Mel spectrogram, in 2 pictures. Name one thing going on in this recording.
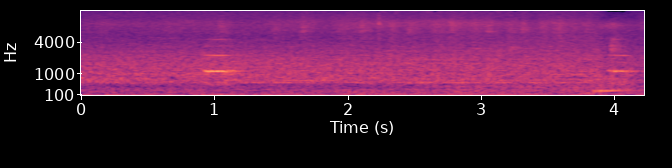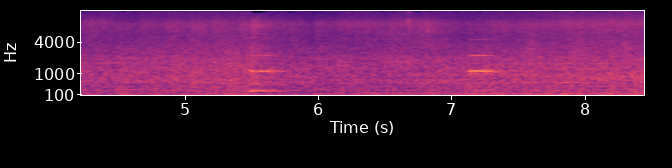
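An elevator beeps briefly several times.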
